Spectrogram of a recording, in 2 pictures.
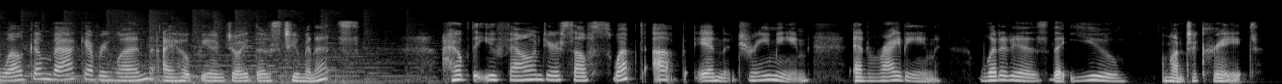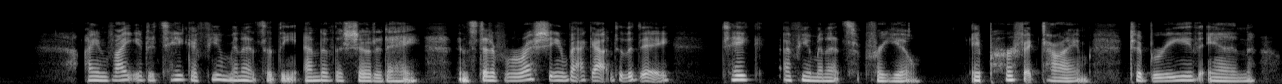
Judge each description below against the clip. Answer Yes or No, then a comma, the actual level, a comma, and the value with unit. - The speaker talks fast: No, average, 150 wpm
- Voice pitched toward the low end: No, medium, 180 Hz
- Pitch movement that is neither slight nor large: Yes, average, 3.6 semitones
